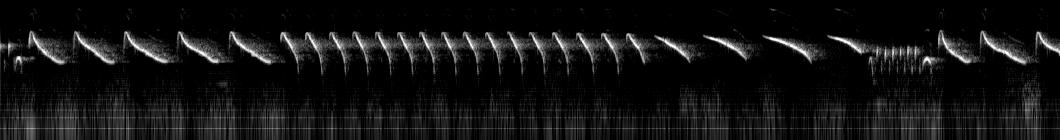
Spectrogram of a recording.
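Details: Canary song used as a training recording to get young canaries singing: rapid repeated downward-sweeping whistled syllables, long fast trills of descending notes with a brief buzzy tone near the end.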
